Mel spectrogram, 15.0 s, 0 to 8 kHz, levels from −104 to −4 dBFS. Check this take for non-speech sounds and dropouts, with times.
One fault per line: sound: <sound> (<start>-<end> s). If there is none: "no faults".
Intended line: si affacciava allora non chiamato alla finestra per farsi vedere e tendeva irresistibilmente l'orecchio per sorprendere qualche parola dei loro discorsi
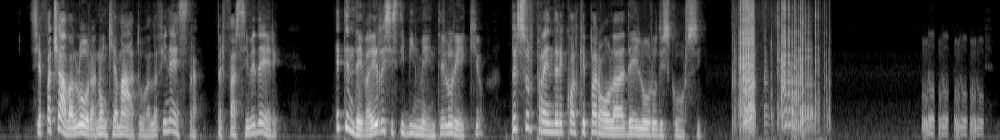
sound: squeak (11.0-12.5 s)
sound: laugh (13.8-14.8 s)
